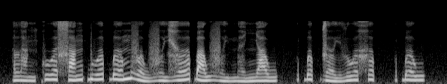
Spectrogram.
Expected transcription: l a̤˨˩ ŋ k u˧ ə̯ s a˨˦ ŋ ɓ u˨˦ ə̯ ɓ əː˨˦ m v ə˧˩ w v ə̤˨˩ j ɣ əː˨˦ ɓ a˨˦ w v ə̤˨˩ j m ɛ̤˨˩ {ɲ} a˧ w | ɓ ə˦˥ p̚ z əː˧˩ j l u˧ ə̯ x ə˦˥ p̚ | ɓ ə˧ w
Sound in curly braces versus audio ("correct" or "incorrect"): correct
